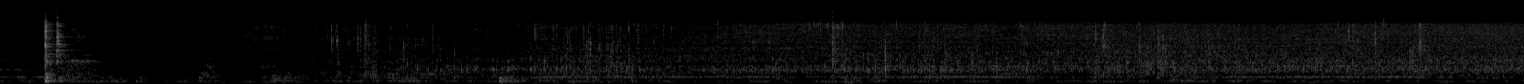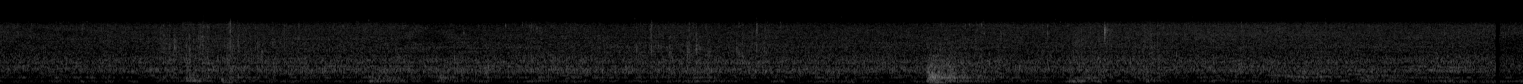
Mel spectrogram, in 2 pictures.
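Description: Coconut-milk murukku deep-frying in hot oil: a steady sizzle that sets in about two or three seconds in, after a couple of short knocks.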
